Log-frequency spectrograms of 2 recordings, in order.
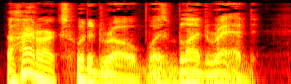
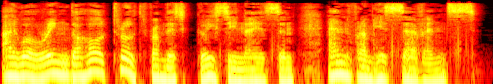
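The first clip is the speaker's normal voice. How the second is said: threatening zeal; 7 semitones higher than usual. A narrator's reading. Inquisitor or priestess threatening accused.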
